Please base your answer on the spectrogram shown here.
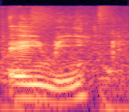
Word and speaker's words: Ayimey: that's that's that's the the foreign version which is Amy okay and then there's a local interpretation of it which is a you may okay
